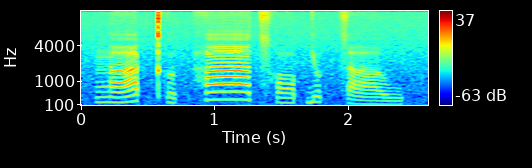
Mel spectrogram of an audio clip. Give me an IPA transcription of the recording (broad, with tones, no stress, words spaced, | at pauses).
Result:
ŋaː˨˥k̚t̪ʰʊ˨k̚haː˥ t͡sʰɔː˧k̚ jʊ˥k̚saː˨˩w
